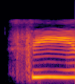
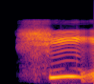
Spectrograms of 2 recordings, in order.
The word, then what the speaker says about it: she: We should say she is very honest. So she. So the sound is sh.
